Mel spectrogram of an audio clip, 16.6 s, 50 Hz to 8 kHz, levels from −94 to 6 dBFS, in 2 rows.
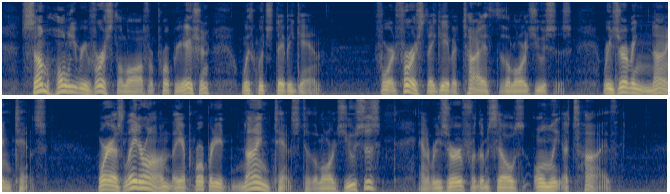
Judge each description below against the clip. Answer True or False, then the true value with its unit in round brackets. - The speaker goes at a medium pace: True (155 wpm)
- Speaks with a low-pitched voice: True (110 Hz)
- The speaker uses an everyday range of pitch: False (5.7 semitones)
